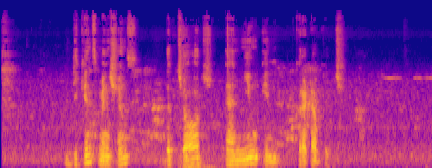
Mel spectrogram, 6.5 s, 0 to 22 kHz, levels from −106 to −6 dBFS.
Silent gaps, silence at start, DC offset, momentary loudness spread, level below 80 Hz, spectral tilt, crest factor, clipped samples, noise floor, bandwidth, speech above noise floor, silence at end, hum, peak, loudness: none; 0.05 s; under 0.1%; 19 LU; -46 dBFS; -6 dB/octave; 20 dB; under 0.1%; -49 dBFS; 16 kHz; 28 dB; 0.6 s; none; -4 dBFS; -22 LUFS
